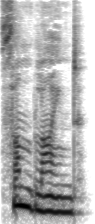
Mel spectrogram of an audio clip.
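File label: "sunblind", British English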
